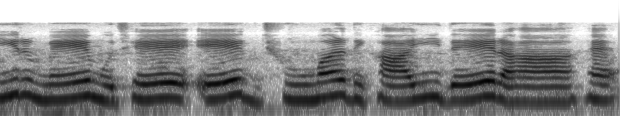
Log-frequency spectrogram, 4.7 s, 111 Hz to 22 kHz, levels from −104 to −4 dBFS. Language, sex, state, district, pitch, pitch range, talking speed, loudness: Hindi, female, Madhya Pradesh, Katni, 240 Hz, 230-265 Hz, 115 wpm, -15 LUFS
